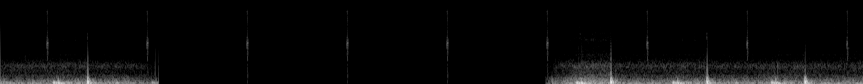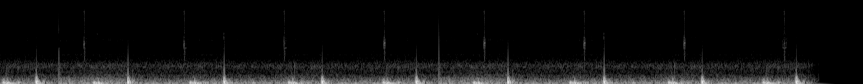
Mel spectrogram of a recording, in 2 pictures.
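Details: Heart sounds on stethoscope auscultation in a clinical skills demonstration: regular low thumps at about 62 beats a minute over a steady low rumble.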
